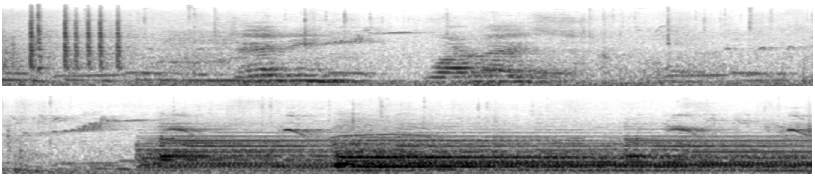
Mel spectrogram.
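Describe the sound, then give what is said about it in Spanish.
Bells ring in a school setting, a bright, sustained metallic clang that enters after a few seconds of children's voices and swells louder partway through. “¿Es un piano o son campanas? Campanas.”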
